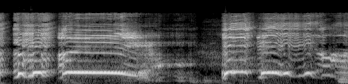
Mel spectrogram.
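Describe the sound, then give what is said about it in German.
An old tailless rooster crows twice, each call a loud, drawn-out cry that trails off into a falling note, separated by a short gap. “Wachet auf, wachet auf, es krähte der Hahn.”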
